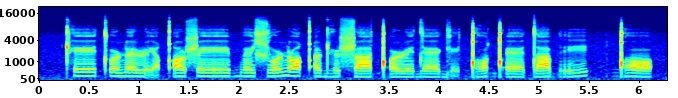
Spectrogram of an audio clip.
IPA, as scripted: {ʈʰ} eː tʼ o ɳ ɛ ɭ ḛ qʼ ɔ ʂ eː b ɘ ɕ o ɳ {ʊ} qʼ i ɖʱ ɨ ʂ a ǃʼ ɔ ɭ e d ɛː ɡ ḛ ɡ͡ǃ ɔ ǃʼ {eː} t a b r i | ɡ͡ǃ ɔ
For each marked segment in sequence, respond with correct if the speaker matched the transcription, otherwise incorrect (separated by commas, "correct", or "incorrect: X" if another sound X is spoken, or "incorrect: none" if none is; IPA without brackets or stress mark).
correct, incorrect: ɔ, incorrect: ɛː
